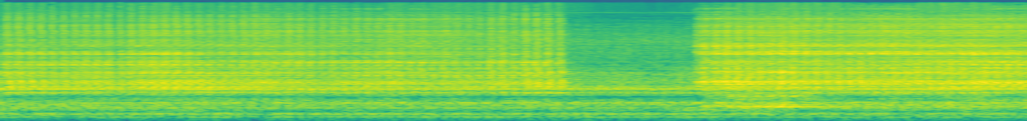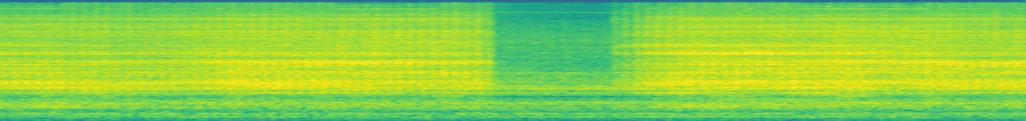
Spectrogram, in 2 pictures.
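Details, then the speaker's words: Shear-scrape cut refining the curve of a highly figured walnut platter on the lathe: steady scraping hiss with brief rapid buzzing chatter when the gouge wing corner contacted the wood; fixed by bringing the handle toward the turner to cut on the radiused edge. "You hear that little bit of chatter we had? I was contacting right on the corner of the wing, so I just brought my handle towards me just a little bit, and then I'm cutting on that nice radiused edge."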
